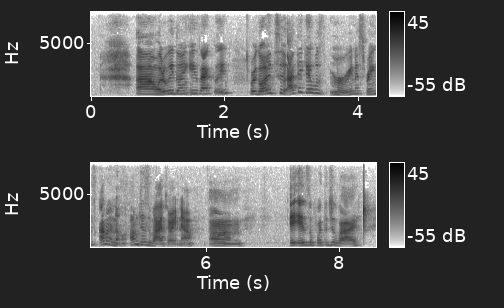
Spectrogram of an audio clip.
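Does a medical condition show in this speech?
No.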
